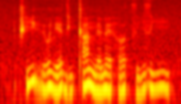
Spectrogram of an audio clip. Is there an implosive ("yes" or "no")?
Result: no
